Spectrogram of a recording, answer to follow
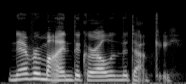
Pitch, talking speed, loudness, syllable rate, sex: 210 Hz, 225 wpm, -17 LUFS, 5.3 syllables/s, female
